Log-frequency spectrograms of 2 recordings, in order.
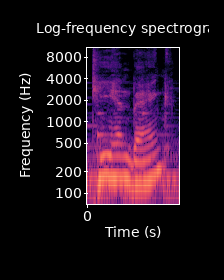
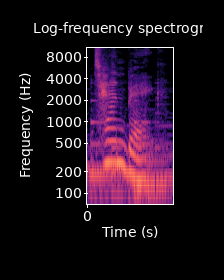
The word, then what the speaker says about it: TN Bank: How do you say the name? TN Bank? Nope. Tin Bank? So what is it? 10 Bank. 10, as in Tennessee.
